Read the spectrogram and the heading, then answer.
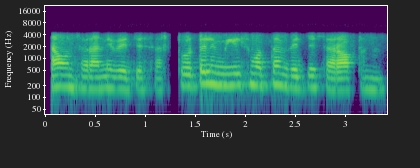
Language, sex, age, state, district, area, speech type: Telugu, female, 30-45, Telangana, Vikarabad, urban, conversation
